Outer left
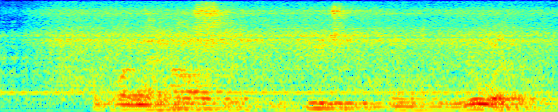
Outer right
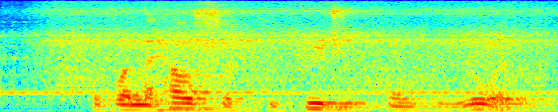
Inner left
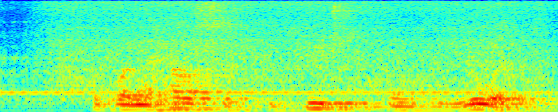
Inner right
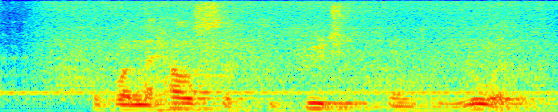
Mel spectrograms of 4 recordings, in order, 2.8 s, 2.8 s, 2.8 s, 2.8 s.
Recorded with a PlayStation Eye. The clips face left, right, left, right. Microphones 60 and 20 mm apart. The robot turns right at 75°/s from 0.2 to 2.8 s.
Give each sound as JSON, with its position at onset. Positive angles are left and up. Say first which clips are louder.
{"t": 0.5, "sound": "a man speaking", "louder": "outer right 5 dB, inner right 2 dB", "azimuth_deg": -160, "distance_m": 1.4}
